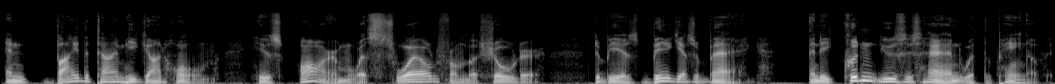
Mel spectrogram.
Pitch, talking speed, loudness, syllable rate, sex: 100 Hz, 180 wpm, -21 LUFS, 4.2 syllables/s, male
